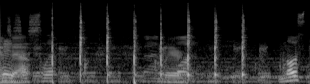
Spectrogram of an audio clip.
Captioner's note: hammering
